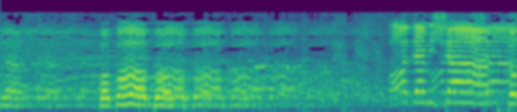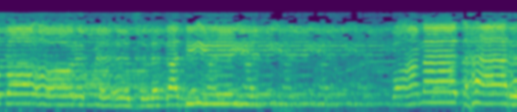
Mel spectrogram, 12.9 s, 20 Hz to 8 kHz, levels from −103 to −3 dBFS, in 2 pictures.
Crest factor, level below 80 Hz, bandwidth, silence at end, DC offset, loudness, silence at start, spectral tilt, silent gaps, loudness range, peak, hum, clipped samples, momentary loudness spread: 16 dB; -56 dBFS; 5.8 kHz; 0 s; under 0.1%; -15 LUFS; 0 s; -7.5 dB/octave; none; 7 LU; -2 dBFS; none; under 0.1%; 19 LU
